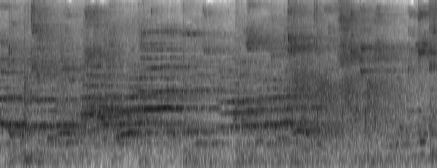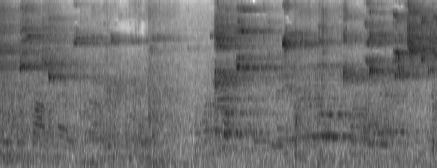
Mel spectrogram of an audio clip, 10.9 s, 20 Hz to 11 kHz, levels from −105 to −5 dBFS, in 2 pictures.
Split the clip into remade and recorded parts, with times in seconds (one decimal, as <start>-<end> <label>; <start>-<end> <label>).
0.0-6.6 recorded; 6.6-7.7 remade; 7.7-9.2 recorded; 9.2-9.8 remade; 9.8-10.9 recorded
